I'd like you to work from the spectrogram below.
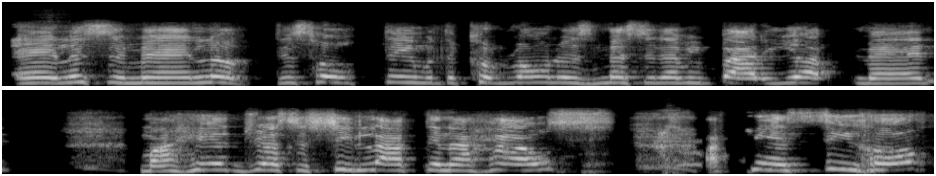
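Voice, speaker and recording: A man's voice: extremely high pitch, flat delivery, moderate pace, no room sound. A man with a Trinidadian accent, chatting as a guest in a boisterous, slangy way. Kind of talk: casual chat. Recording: dull dry lo-fi sound.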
